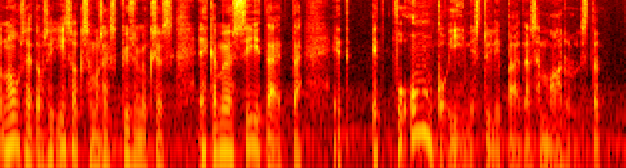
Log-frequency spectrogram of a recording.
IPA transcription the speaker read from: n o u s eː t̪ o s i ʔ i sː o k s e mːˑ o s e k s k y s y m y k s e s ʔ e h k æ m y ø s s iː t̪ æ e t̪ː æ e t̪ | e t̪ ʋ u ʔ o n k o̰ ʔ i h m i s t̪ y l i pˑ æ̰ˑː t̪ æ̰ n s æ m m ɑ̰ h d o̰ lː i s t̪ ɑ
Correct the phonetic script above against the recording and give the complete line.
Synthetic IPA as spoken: n o u s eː t̪ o s i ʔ i s o k s e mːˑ o s e k s k y s y m y k s e s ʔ e h k æ m y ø s s iː t̪ æ e t̪ː æ e t̪ | e t̪ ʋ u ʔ o ŋ k o̰ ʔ i h m i s t̪ y l i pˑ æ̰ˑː t̪ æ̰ n s æ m m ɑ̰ h d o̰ lː i s t̪ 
